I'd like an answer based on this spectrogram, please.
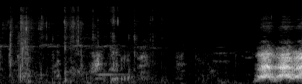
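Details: German Shepherd named Jack, kept as the family's guard dog at home. Soft voices and rustling come first, then one loud, harsh, broadband bark burst fills the final half second.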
